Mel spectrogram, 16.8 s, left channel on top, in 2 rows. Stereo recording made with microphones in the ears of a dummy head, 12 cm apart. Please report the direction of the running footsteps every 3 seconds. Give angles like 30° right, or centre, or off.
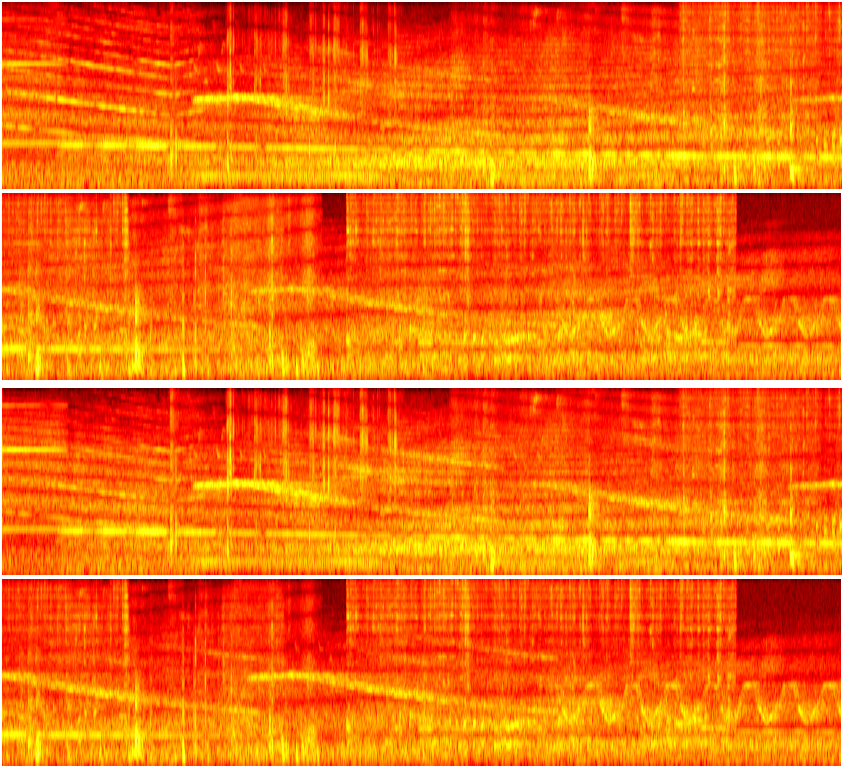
60° right, 40° right, centre, 50° left, off, off.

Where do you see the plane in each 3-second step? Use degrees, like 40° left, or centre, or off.
50° right, 20° right, 30° left, 50° left, 60° left, 70° left.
